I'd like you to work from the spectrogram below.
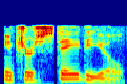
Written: interstadial

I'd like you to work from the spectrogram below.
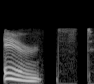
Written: Ernst

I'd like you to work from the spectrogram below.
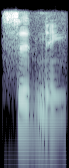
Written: Sidney

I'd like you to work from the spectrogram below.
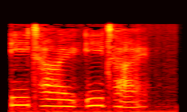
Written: itai itai

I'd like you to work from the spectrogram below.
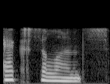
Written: excellence

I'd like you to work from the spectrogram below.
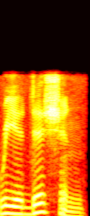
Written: reedition

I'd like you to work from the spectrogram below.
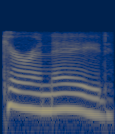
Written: carronade

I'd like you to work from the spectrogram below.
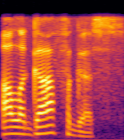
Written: oligophagous

